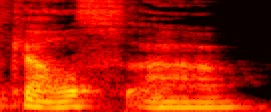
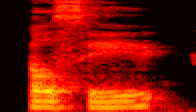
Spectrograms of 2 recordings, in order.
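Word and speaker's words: Kelce: He did come out and say how the proper name to say his name was Kels, Kelsey, from what we always call them.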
